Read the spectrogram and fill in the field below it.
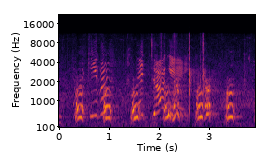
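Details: Golden retriever puppies, six weeks old, romp on outdoor agility equipment: short arched yips come in uneven bursts, mixed with shrill rising squeals and a sharp click, while a person talks in the background.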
